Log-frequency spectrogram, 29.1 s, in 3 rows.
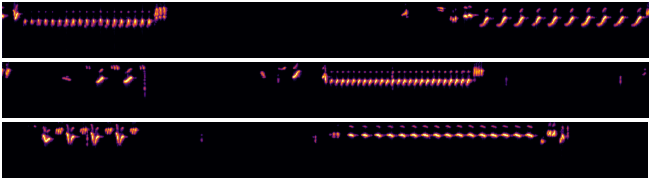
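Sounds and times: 
nightingale song: 0.0s - 2.6s, 6.0s - 10.0s, 10.6s - 12.0s, 13.5s - 17.4s, 18.9s - 21.6s, 24.0s - 28.0s.

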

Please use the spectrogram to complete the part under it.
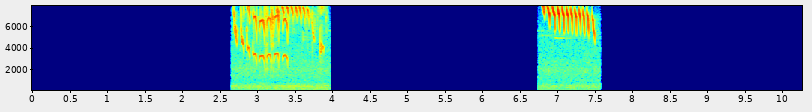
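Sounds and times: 
warbler alarm call: 2.7s - 4.0s, 6.8s - 7.5s.

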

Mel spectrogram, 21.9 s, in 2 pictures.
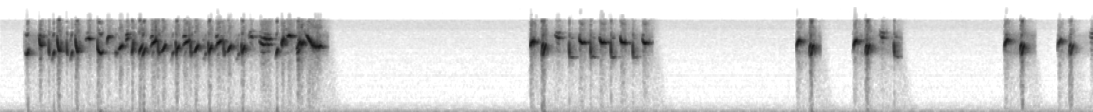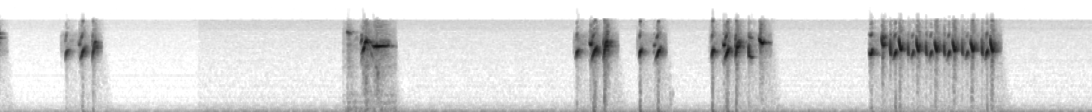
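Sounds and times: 
European goldfinch song: 0.2s - 3.3s, 5.3s - 6.6s, 8.0s - 9.0s, 10.0s - 11.0s, 11.6s - 12.0s, 14.4s - 14.9s, 16.6s - 18.7s, 19.6s - 21.0s.

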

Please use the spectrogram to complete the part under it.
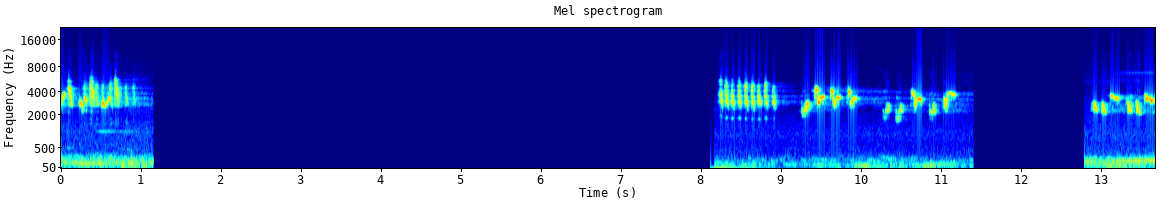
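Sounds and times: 
Australian reed warbler song: 0.0s - 1.2s, 8.2s - 11.4s, 12.8s - 13.6s.

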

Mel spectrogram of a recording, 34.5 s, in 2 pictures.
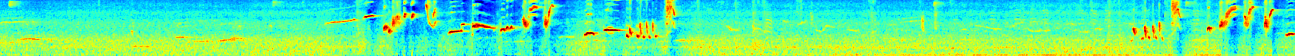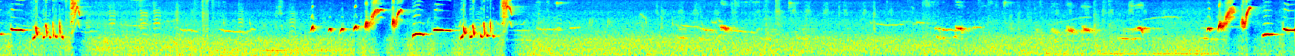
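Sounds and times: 
White-rumped shama song: 2.4s - 25.2s, 25.8s - 34.5s.

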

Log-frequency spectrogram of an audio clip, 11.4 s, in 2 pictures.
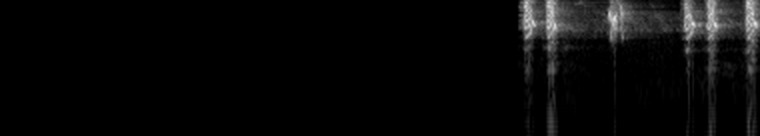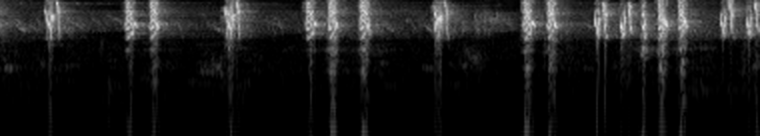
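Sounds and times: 
long-tailed shrike calls: 3.9s - 11.3s.

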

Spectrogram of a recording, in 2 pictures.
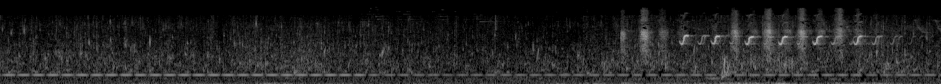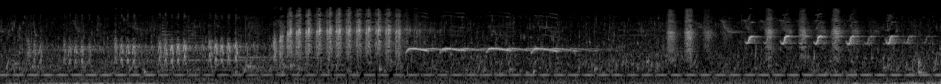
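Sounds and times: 
greater green leafbird song: 6.2s - 15.4s, 16.0s - 18.8s.

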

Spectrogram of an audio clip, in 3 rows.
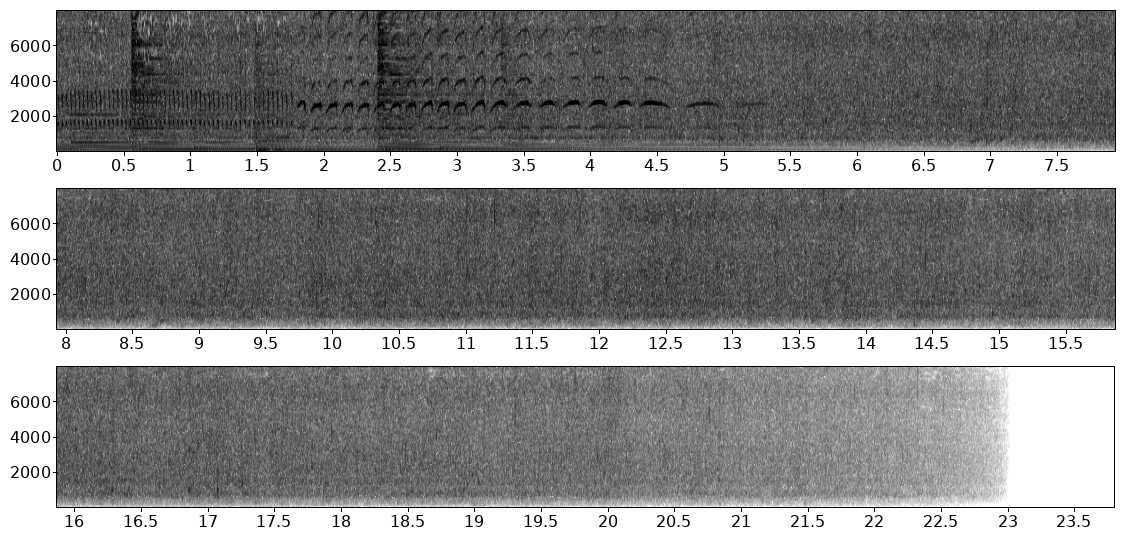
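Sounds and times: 
canary singing: 0.0s - 5.8s.

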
